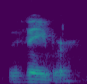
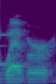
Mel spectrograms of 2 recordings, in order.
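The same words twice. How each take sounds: First: It is said the German way. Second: It is said as it is spelled. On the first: The speaker calls it right. "It's pronounced Weber" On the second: The speaker calls it wrong. "that's how it's spelled, so it's it's easy to make the mistake"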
